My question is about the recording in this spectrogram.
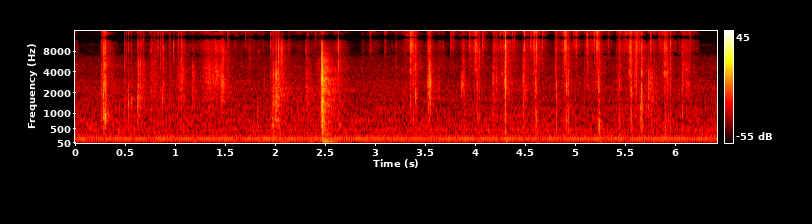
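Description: Tarot cards being handled and shuffled by hand: a run of light irregular clicks and flicks, with one sharper snap about two and a half seconds in, over a steady low hum.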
